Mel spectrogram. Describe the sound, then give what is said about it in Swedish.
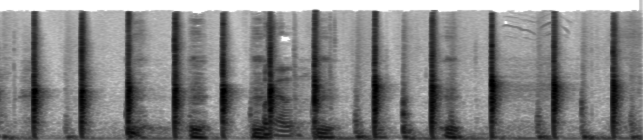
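A steady body-percussion rhythm of sharp hand claps mixed with heavier thumping foot stamps, repeating about twice a second, with a person speaking briefly between the beats. The feet stamp the third beat and the hands clap the fourth. “Och sen så byter man så man stampar trean i fötterna och klappar fyran i händerna.”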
